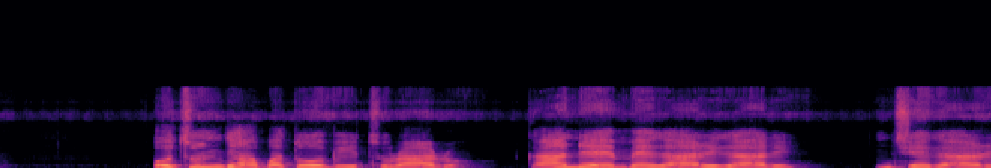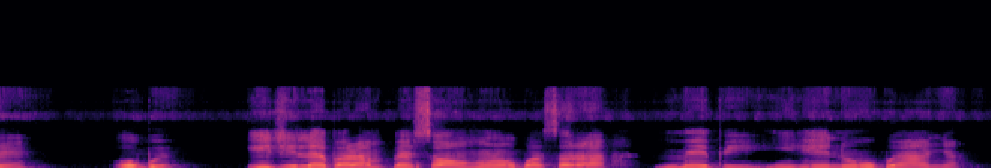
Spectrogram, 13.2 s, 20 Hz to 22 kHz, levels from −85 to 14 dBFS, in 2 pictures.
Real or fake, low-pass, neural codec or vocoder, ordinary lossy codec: fake; none; vocoder, 22.05 kHz, 80 mel bands, WaveNeXt; none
